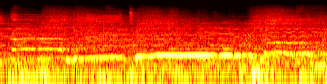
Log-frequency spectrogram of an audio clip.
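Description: Live rock band playing: electric guitars, bass guitar and drums, with a long held melody note over them that steps up in pitch about two seconds in.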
